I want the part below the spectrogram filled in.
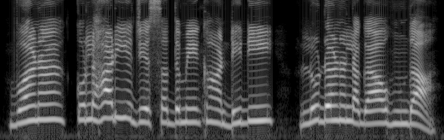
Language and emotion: Sindhi, neutral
